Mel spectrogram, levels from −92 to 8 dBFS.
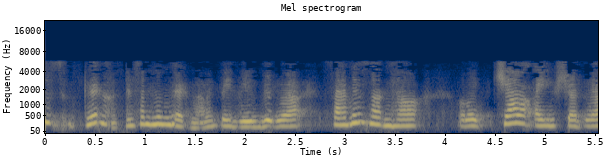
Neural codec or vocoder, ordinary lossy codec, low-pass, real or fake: codec, 16 kHz, 0.5 kbps, FreqCodec, smaller model; MP3, 24 kbps; 7.2 kHz; fake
